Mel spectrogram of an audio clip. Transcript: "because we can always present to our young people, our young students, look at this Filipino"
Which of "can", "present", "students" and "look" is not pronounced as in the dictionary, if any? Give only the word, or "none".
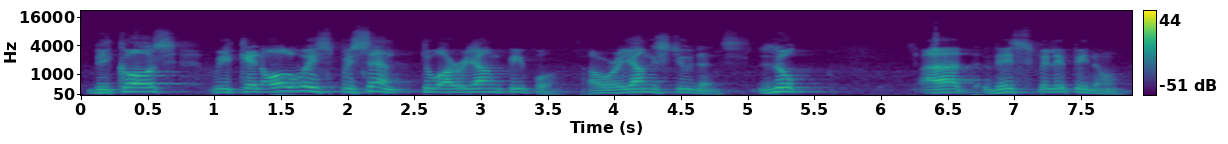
present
